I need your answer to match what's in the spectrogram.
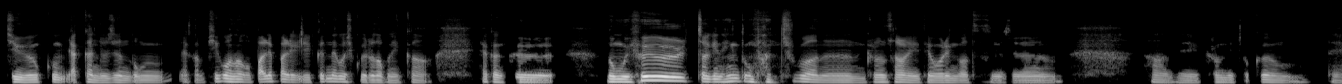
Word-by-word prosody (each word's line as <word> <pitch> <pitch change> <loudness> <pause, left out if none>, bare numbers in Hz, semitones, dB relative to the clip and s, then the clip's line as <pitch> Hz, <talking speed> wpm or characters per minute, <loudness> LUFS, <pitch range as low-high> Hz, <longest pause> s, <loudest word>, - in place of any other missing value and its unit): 지금 110 -3 +2
꼭 115 -2 -3
약간 105 -4 -2
요즘 100 0 -2
너무 100 +1 -4 0.2
약간 100 - -11
피곤하고 125 -5 0
빨리빨리 125 -4 0
일 105 0 -7
끝내고 135 -1 -1
싶고 115 -2 -7
이러다 100 -1 -1
보니까 90 -2 -7 0.6
약간 110 -3 -1
그 105 -2 +1 0.5
너무 125 -1 +6
효율적인 165 -7 +7
행동만 130 -6 -2
추구하는 100 -8 -3
그런 110 +2 -2
사람이 105 -3 -2
돼 100 - -4
버린 100 0 -1
것 95 -1 -4
같아서 95 - -14
요즘 95 +3 -6 0.9
아 105 -3 -7
네 95 -2 -7
그런 105 -1 -7
게 105 - -4
쪼끔 105 +1 -7 0.2
네 90 - -11
105 Hz, 310 characters per minute, -21 LUFS, 100-125 Hz, 0.9 s, 효율적인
